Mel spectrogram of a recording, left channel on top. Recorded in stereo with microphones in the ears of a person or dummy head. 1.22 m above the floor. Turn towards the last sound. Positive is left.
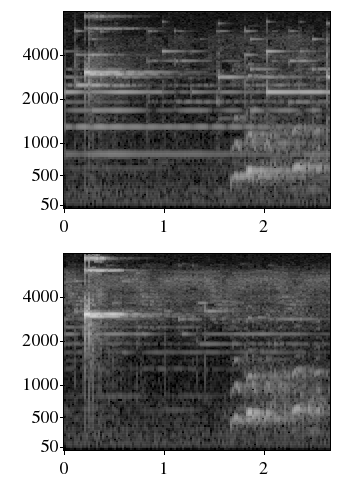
turn(degrees=0)  # may be behind; listen again after turning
